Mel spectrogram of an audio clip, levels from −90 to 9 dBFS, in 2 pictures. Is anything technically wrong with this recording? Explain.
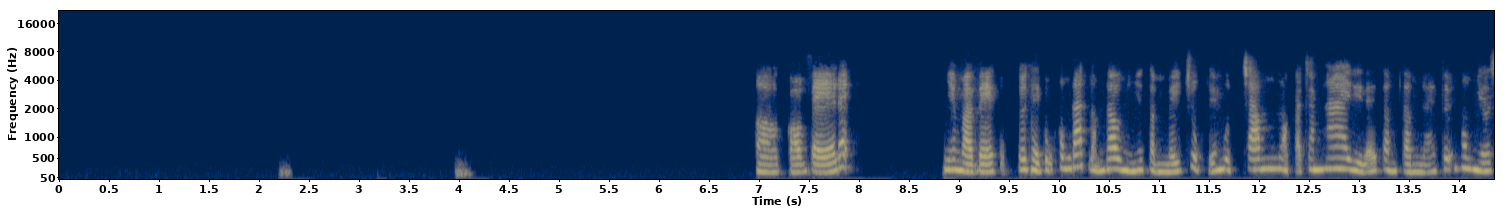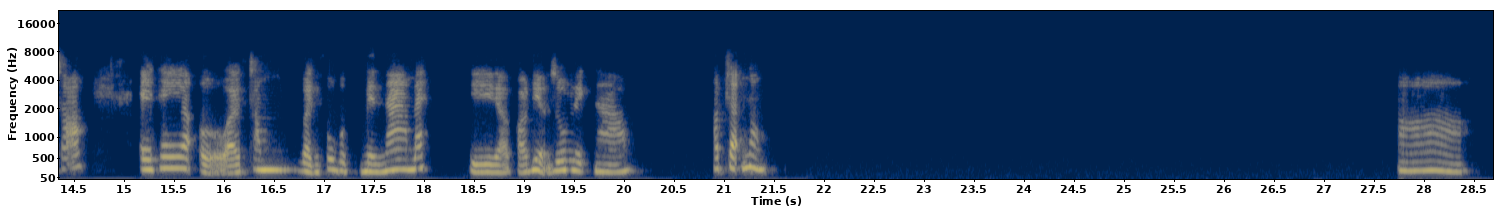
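Yes. There is an adaptive stream starting at a low bitrate. From 0.0 to 2.0 s the speech sounds dull and smeared, with weak treble, which fits a start near 24 kbit/s. The player switches up once it has measured the connection. The quality then improves abruptly, with no gap, which fits a step to about 96 kbit/s.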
